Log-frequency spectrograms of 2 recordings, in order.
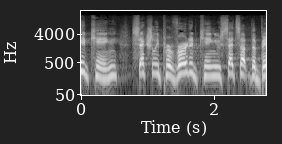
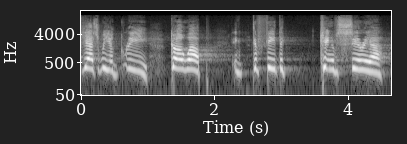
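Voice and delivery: higher, eager little yes-men; little baby yes-men; 7 semitones higher than usual. Acted. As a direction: chime in like eager little sycophants. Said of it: "all these little baby guys".

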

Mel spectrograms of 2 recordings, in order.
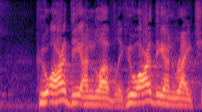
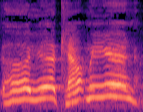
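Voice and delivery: put-on higher, slow, eager old man; ninety-nine-year-old Abram; 5 semitones higher, much slower than usual. Preacher voicing old Abram agreeing to God, high slow old voice. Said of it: "Let me get the voice".

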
